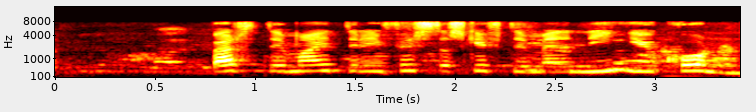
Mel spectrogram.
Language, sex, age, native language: Icelandic, male, 11, Icelandic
